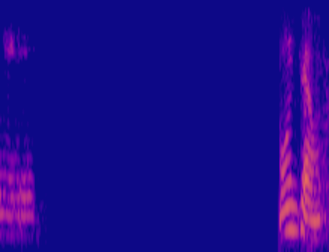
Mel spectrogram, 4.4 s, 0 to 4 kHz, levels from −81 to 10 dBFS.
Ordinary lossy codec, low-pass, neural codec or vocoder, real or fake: none; 3.6 kHz; none; real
